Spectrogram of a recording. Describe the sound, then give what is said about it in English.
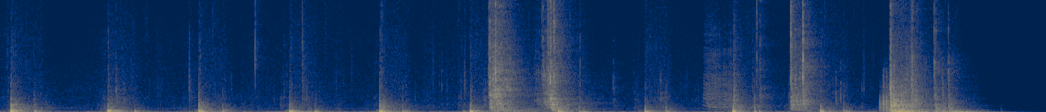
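A back door is opened and shut, with a series of solid thumps and rattles over several seconds, ending in a louder, heavier closing bang. No one speaks. “Let's go out the back door.”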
